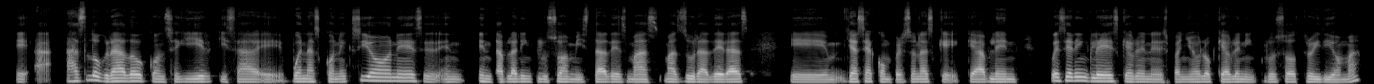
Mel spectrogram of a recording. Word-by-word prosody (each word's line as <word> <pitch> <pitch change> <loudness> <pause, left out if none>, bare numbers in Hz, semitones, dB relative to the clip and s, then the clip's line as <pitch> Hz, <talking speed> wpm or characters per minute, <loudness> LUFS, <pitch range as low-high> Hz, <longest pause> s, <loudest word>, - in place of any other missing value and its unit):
eh, - - -4
¿ha - - -5
has 155 +4 -1
logrado 150 -5 +3
conseguir 125 0 -1
quizá, 120 -1 -2
eh, 115 -1 -4
buenas 135 -1 0
conexiones, 160 +3 +1
e 125 -2 -4
en 120 -1 -5
entablar 130 -2 +1
incluso 130 0 -1
amistades 120 0 0
más 115 0 0
más 125 0 -1
duraderas, 120 -1 +3 0.4
eh, 110 -1 -1
ya 130 -1 +2
sea 135 - +1
con 125 -2 -3
personas 125 +2 -1
que 110 -3 -4
que 125 - 0
hablen, 120 0 +1 0.3
pues, 165 0 0
el 175 0 +5
inglés, 150 -4 +4
que 135 - 0
hablen 125 -1 0
en 115 - -1
español, 120 +2 -2
o 125 - +1
que 120 - -1
hablen 120 +1 +1
incluso 120 +2 -2
otro 125 +1 -2
idioma? 115 - 0
125 Hz, 165 wpm, -23 LUFS, 120-135 Hz, 0.4 s, el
